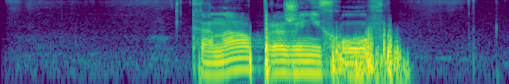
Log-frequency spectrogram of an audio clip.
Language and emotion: Russian, sad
